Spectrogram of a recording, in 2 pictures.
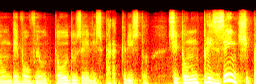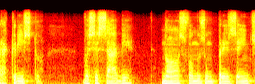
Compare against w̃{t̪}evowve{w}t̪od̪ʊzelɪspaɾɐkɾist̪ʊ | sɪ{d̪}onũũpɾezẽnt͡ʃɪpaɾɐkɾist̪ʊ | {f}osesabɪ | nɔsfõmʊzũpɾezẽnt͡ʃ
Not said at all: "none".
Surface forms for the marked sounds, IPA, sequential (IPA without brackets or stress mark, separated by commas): d̪, w, t̪, v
